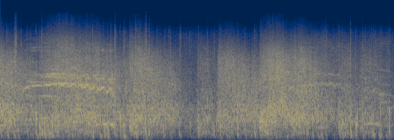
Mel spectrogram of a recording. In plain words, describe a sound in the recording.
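Horses gallop over sandy ground.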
